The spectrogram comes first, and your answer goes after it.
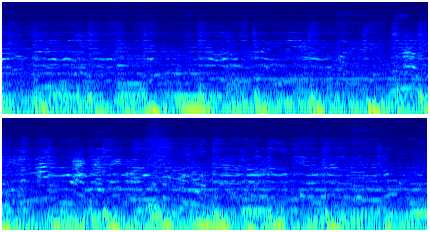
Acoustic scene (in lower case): car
